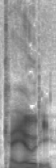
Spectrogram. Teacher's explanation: I put the emphasis on the middle syllable of coyote.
